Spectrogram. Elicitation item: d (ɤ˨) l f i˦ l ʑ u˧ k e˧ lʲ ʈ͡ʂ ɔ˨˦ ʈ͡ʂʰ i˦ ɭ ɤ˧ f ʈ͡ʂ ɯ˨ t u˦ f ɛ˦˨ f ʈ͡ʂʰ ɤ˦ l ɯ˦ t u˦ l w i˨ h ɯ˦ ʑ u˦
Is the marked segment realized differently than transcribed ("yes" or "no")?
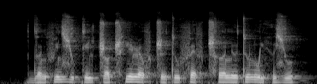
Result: no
